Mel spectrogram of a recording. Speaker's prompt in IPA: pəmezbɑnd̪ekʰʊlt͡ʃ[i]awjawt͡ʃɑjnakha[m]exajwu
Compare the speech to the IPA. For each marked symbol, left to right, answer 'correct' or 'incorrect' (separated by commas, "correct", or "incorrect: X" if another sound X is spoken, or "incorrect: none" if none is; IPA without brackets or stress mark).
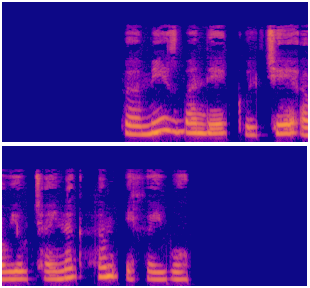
incorrect: e, correct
